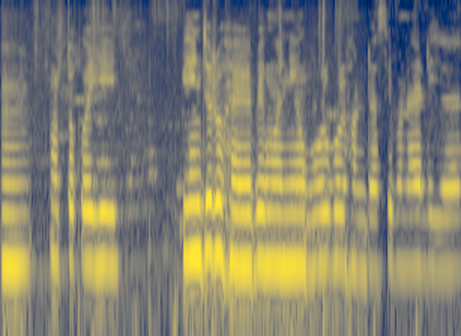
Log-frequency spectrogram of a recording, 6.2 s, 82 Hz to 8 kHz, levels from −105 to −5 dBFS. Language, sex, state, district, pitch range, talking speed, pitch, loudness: Rajasthani, female, Rajasthan, Nagaur, 215-230 Hz, 155 wpm, 220 Hz, -16 LUFS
